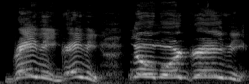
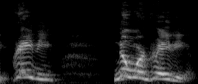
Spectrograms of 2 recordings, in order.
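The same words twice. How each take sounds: First: Much higher, slow cartoon voice; cartoon catchphrase. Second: High shouted cartoon yell of gravy; cartoon catchphrase shout. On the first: Quoting the cartoon to the kids, high and slow. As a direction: squeal it out like the cartoon character. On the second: Recalling the cartoon, shouts its catchphrase high. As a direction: belt out the cartoon line, pitched way up.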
